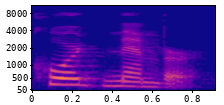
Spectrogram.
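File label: "chord member", English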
